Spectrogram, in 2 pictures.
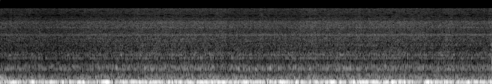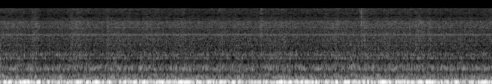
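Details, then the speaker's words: Home furnace after maintenance with new filter and cleaning, fan switch clicks and blower runs: constant low rumble, no scraping, ticking or whine; normal blower operation. "You can hear the fan switch click, click, click. Yeah, fan running. That means the house get warmer in a minute."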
